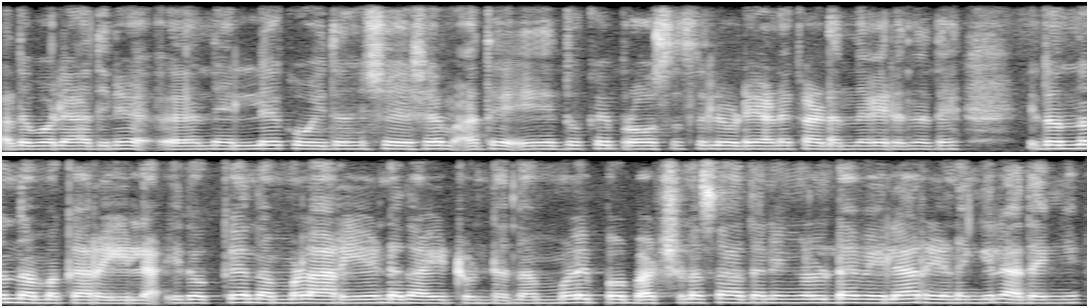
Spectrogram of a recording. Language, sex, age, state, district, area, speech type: Malayalam, female, 18-30, Kerala, Kozhikode, urban, spontaneous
